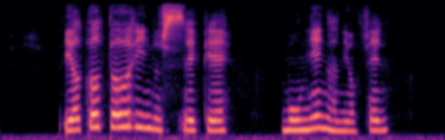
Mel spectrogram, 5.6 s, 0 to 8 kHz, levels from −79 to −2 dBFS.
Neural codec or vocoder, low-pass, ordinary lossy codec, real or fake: autoencoder, 22.05 kHz, a latent of 192 numbers a frame, VITS, trained on many speakers; 7.2 kHz; AAC, 32 kbps; fake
